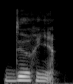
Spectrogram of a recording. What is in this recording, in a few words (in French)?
"De rien", French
